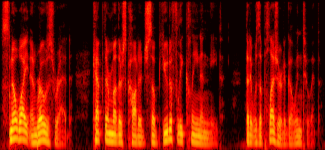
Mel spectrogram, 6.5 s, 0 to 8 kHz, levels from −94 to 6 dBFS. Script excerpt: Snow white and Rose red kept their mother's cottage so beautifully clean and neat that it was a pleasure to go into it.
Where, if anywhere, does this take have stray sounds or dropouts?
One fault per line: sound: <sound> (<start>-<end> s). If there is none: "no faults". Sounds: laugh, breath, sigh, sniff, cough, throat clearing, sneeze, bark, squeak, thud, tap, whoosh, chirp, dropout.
no faults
